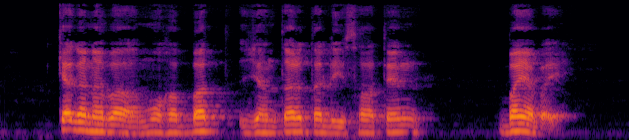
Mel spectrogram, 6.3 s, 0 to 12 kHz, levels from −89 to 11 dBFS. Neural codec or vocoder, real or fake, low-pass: none; real; 10.8 kHz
